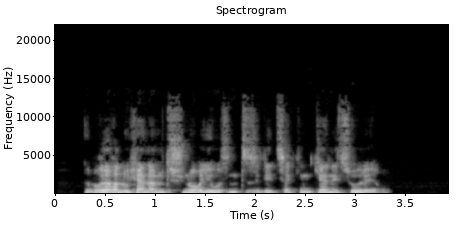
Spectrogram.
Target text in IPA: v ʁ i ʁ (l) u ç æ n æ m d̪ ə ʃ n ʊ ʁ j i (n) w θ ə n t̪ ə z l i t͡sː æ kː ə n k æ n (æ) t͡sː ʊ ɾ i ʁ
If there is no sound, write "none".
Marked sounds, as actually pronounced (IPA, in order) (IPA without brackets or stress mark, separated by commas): l, none, i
